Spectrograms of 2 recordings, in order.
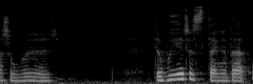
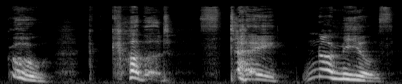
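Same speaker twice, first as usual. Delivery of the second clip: choked, furious shouting; too angry to get words out; strangled voice; 5 semitones higher, 15 dB louder, much slower than usual. Acted. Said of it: "so angry he could hardly speak".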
